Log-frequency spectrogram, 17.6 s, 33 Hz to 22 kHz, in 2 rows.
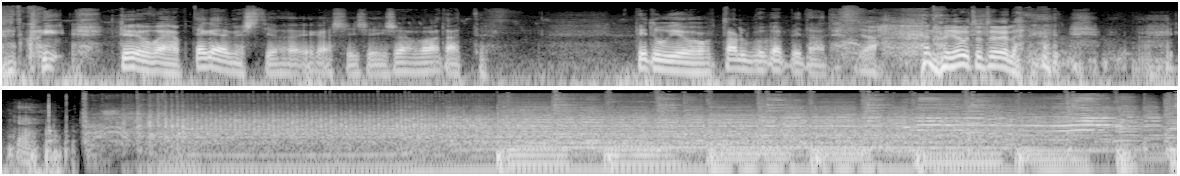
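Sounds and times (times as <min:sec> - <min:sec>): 
speech: 0:00.3 - 0:03.8, 0:04.8 - 0:10.0
tractor engine cranking and rumbling: 0:09.4 - 0:17.6.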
